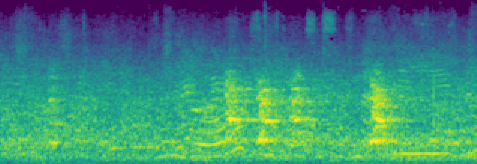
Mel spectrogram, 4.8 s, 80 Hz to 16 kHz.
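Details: Welsh Corgi at the NVP Ostrava dog show, 14 April 2012, indoors: a few sharp barks spaced under a second apart around the middle, over steady crowd chatter and speech filling the hall.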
